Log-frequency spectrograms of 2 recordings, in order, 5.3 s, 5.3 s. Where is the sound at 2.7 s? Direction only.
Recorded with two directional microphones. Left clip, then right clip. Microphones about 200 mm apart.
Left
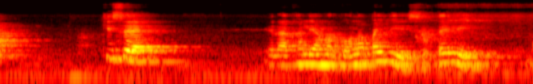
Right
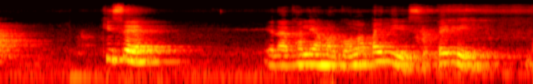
30° right (ahead or behind).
